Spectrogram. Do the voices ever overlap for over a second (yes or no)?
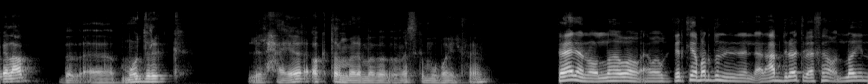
no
